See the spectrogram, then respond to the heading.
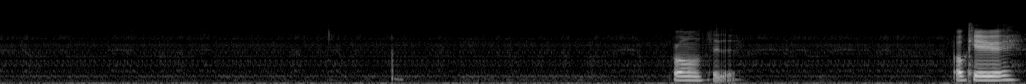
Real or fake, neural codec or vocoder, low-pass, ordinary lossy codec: fake; autoencoder, 22.05 kHz, a latent of 192 numbers a frame, VITS, trained on many speakers; 7.2 kHz; none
